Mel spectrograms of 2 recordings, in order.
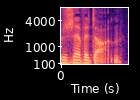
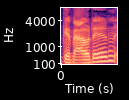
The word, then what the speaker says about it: Gévaudan: about the beast of Jevidon. And I'm so glad that I looked up how to pronounce that cuz I was calling it the beast of Gavin and I was so wrong.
